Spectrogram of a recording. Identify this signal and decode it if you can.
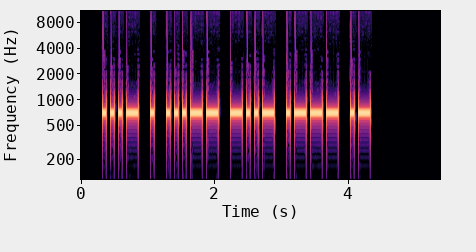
Morse code, heard as a keyed tone, about 20 wpm, 700 Hz. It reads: VE3XJA
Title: DXCC-100 Call Signs - 6 Characters - Repeated 2x - 20wpm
